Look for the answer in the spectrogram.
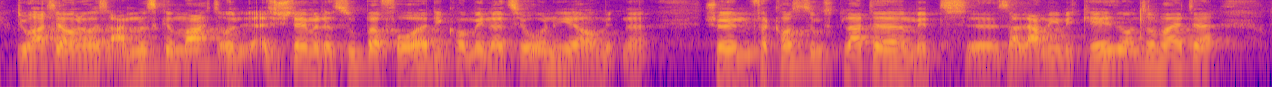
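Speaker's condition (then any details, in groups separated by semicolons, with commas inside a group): No condition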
